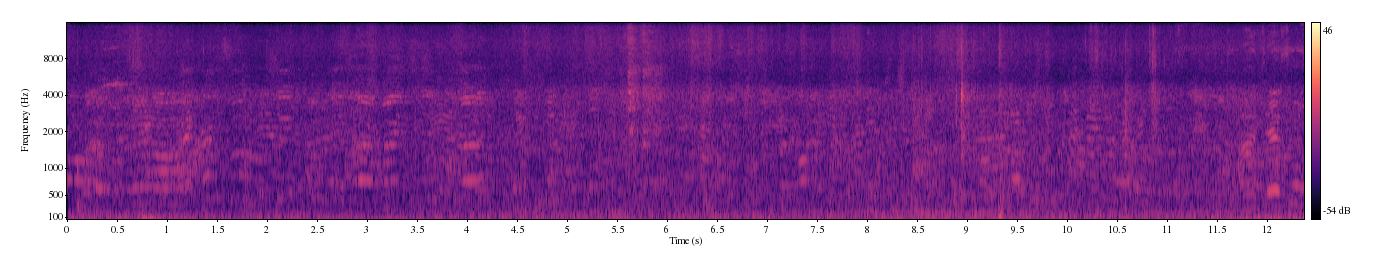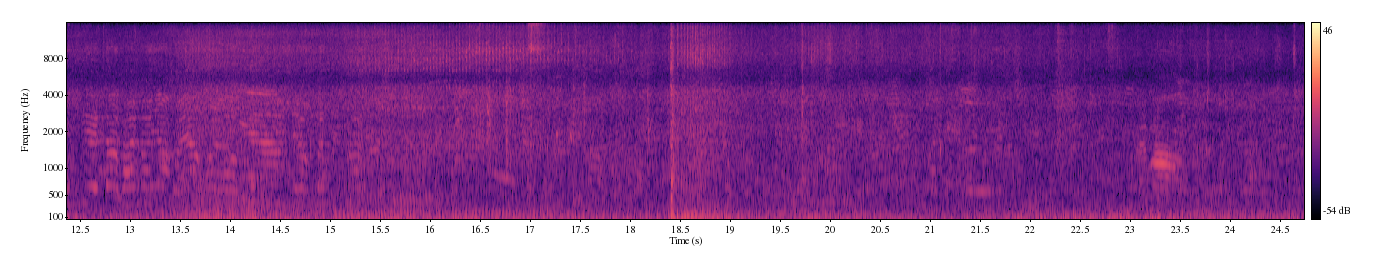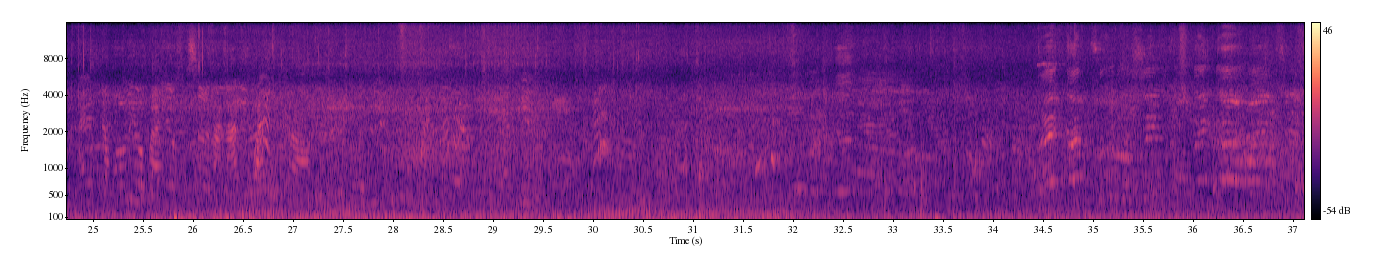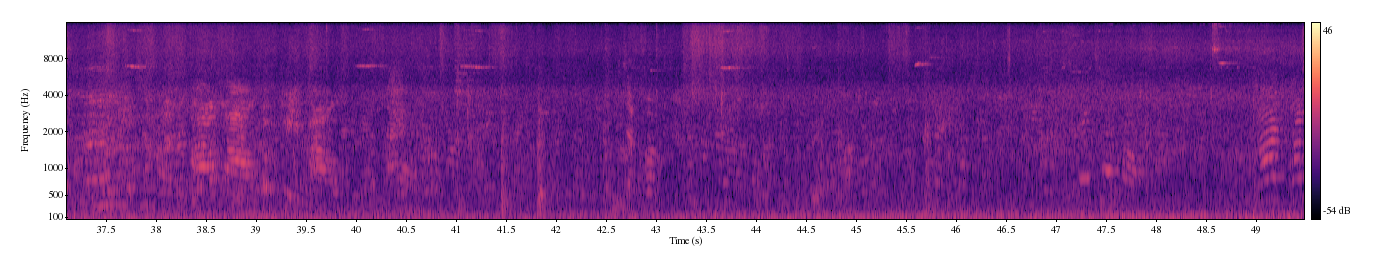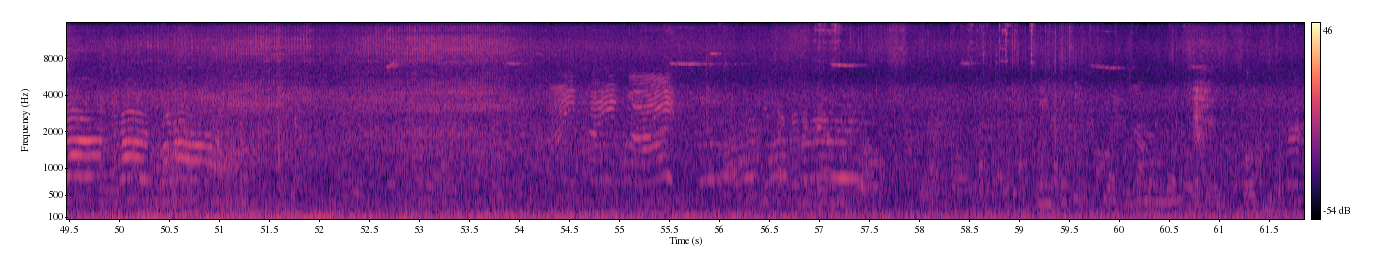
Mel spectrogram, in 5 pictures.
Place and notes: {"title": "Wenhua St., Taoyuan Dist., Taoyuan City - the market district", "date": "2018-01-14 10:44:00", "description": "Walking in the market district, Traffic sound, Street vendors selling sounds", "latitude": "24.99", "longitude": "121.31", "altitude": "105", "timezone": "Asia/Taipei"}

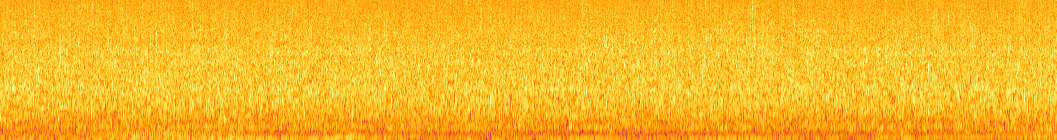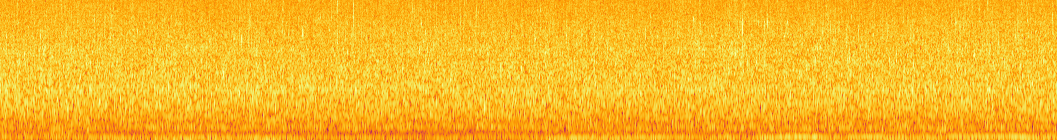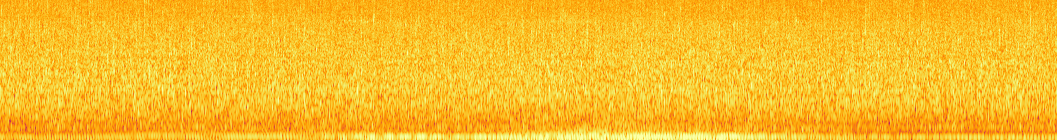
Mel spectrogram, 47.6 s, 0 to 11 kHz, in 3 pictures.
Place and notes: {"title": "Herchen a.d. Sieg - Wasserströmung der Sieg / river Sieg current", "date": "2009-05-21 15:00:00", "description": "21.05.2009", "latitude": "50.77", "longitude": "7.52", "altitude": "102", "timezone": "Europe/Berlin"}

